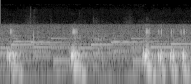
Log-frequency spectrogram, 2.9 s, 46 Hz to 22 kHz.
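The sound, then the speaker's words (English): A buzzy, synthetic vocoder voice imitates a pig, the kind of animal-noise novelty made for crowds at the 1939 World's Fair: one oink at the start, another a second later, then a quick run of four short snorts near the end, all harmonic and nasal-sounding. “It started its public life as a silly novelty gag, making animal noises for crowds at the 1939 World's Fair. And here's a pig.”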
